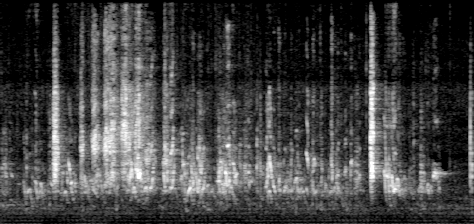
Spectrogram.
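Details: Lovebirds giving a run of thin, shrill chirps and scratchy squawks that blur into continuous chatter, with a couple of louder sharp notes standing out and a soft low hum behind.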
